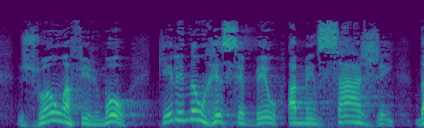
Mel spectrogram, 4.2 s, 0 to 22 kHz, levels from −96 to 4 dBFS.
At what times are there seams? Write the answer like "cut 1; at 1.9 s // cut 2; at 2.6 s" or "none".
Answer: cut 1; at 2.8 s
